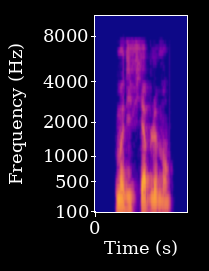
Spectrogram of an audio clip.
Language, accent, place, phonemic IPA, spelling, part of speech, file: French, France, Lyon, /mɔ.di.fja.blə.mɑ̃/, modifiablement, adverb, LL-Q150 (fra)-modifiablement.wav
- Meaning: modifiably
